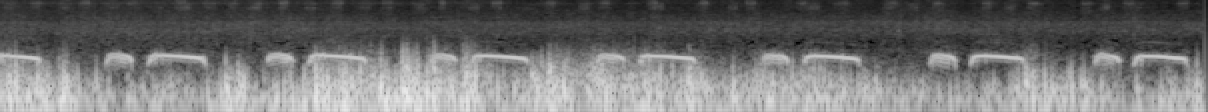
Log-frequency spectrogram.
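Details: Cấn Sấm spotted dove, caught and put in a cage where it stands still, its cooing rated quite good: regular paired coos, a quick short note then a longer gently descending one, repeated roughly every second over low background rumble.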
